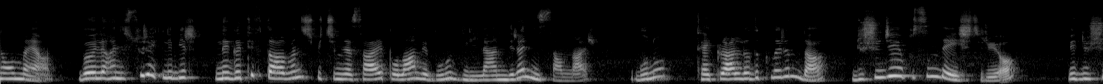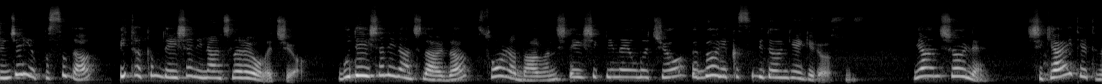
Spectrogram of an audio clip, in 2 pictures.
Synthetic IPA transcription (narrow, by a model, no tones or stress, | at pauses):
olˠmaja̰n | bø̞jlʲɛɦanisyɾɛclʲibiɾne̞ɡat̪ʰifd̪aɾvanɯʃbit͡ʃʰiminɛsaːɦipo̞lˠanvɛbunud̪ilʲːænd̪iɾæninsanlˠaɾ̥ | bunu | t̪ʰɛcɾaɾlˠad̪ɯklˠaɾɯnd̪a | d̪yʃynd͡ʒɛjapʰɯsɯnɯd̪e̞jiʃt̪ʰiɾijo̰ | vɛd̪yʃynd͡ʒɛjapɯsɯd̪a | b̥it̪ʰakʰɯmd̪e̞jiʃæninant͡ʃlˠaɾajo̞lˠa̰t͡ʃʰɯjo̰ | bud̪e̞jiʃæninant͡ʃlˠaɾd̪aso̞nɾad̪aɾvanɯʃd̪e̞jiʃiclʲiːnɛjo̞lˠat͡ʃʰɯjo̞vɛbø̞jlʲɛkʰɯsɯbid̪ø̞ɲɟejɛɟiɾijo̰ɾsunuz̥ | jaːniʃø̞jlʲɛ̰ | ʃicʰaːjɛt̪et̪m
